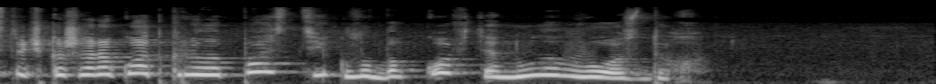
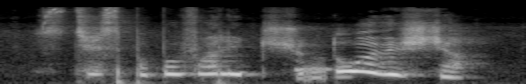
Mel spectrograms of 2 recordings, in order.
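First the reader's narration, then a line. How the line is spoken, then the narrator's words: Whispered. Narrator (Russian): прошептала она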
